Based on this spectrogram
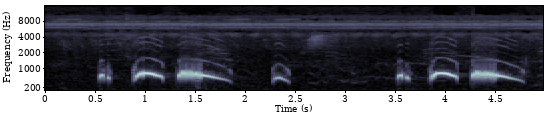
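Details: Spotted dove from Northwest Vietnam, kept and hand-tamed, repeating its phrase twice: two quick stuttered notes, then two mellow coos, the last long and sliding downward, with a short coo between phrases.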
